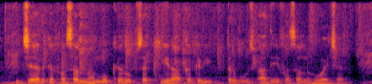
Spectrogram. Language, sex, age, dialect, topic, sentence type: Maithili, male, 25-30, Angika, agriculture, statement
